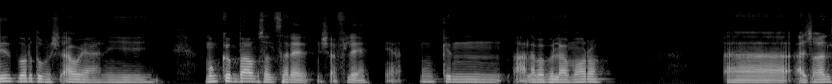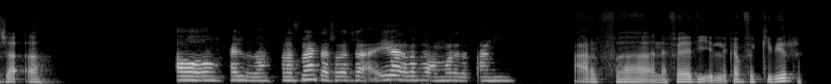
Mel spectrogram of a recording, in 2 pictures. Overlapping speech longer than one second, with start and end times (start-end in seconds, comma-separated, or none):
none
